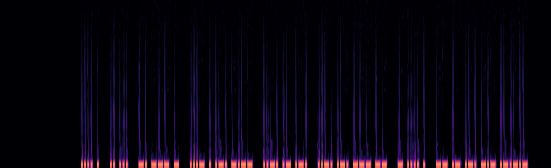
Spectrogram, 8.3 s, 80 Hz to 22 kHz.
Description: Morse code, heard as a keyed tone, about 51 wpm, 700 Hz. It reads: HE IS NOT VERY FAR FROM THE MARK.
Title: Sentences from Top 1000 Words - Review Part 1 - 50wpm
